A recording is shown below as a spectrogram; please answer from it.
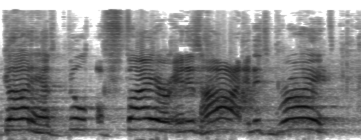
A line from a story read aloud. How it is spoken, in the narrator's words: yell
